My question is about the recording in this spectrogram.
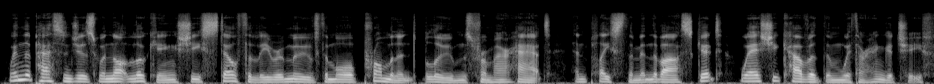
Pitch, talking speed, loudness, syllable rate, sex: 120 Hz, 185 wpm, -19 LUFS, 5.2 syllables/s, male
